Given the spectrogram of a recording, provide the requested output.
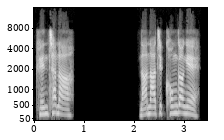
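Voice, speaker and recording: A woman's voice: a little high, slow, clean tone, no room sound, dull audio. A woman voicing a widowed older farm mother who is wary and blunt with her sons. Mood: suspicious.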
